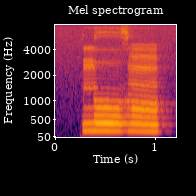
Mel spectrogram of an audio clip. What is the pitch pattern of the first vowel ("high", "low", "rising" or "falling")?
low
